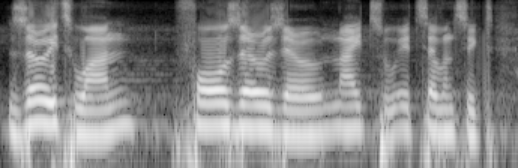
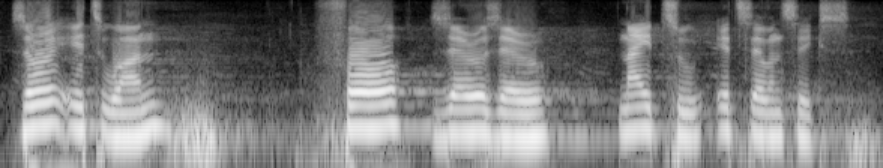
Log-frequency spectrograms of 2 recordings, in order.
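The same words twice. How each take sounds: First: The number is read quickly. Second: The number is read slowly.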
